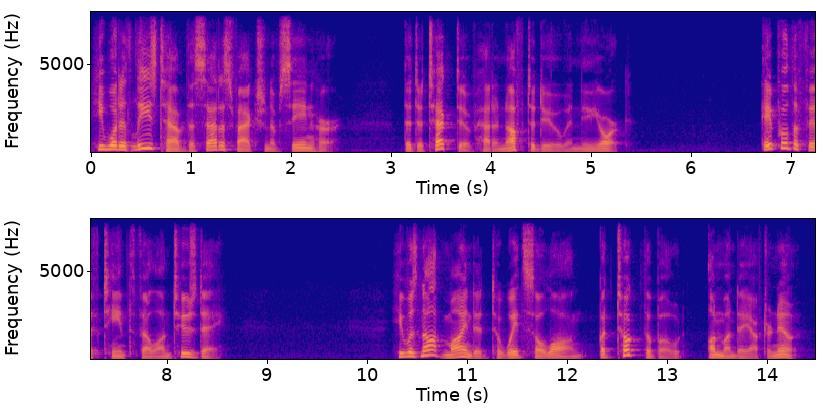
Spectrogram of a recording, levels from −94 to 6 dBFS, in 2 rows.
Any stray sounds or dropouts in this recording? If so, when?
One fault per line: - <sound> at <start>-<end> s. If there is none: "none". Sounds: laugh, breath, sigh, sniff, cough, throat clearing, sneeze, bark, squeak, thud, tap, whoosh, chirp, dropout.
none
